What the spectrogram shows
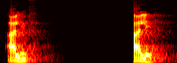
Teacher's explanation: আলিফ মুখের খালি জায়গা হইতে উচ্চারিত হয়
